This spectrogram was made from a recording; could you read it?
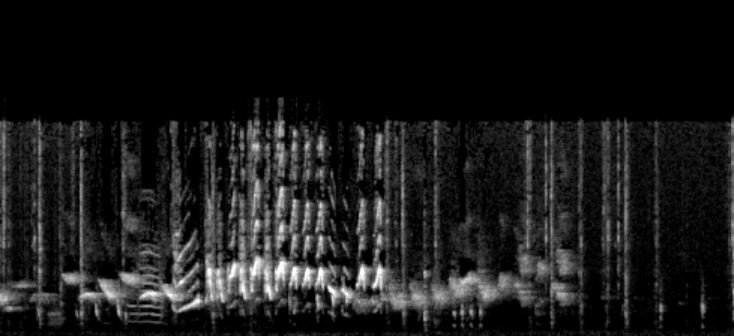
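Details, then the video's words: Chinese hwamei singing with open wings: a quieter rendition with whistled slurs leading into a fast series of about a dozen sharp repeated notes, then softer warbling, with clicking sounds throughout and background hiss. "KICAU HWAMEI WAMBI KEMBANG GACOR BUKA SAYAP"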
